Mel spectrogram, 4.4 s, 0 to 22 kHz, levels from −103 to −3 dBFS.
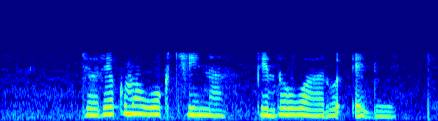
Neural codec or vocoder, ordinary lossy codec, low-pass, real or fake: vocoder, 44.1 kHz, 128 mel bands every 256 samples, BigVGAN v2; none; 3.6 kHz; fake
